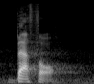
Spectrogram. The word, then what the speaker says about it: Bethel: And this particular company of the prophets, they resided at Bethel, or Beth-El, would likely be a better pronunciation.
